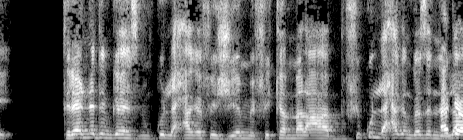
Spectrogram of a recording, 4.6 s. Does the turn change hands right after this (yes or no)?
yes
